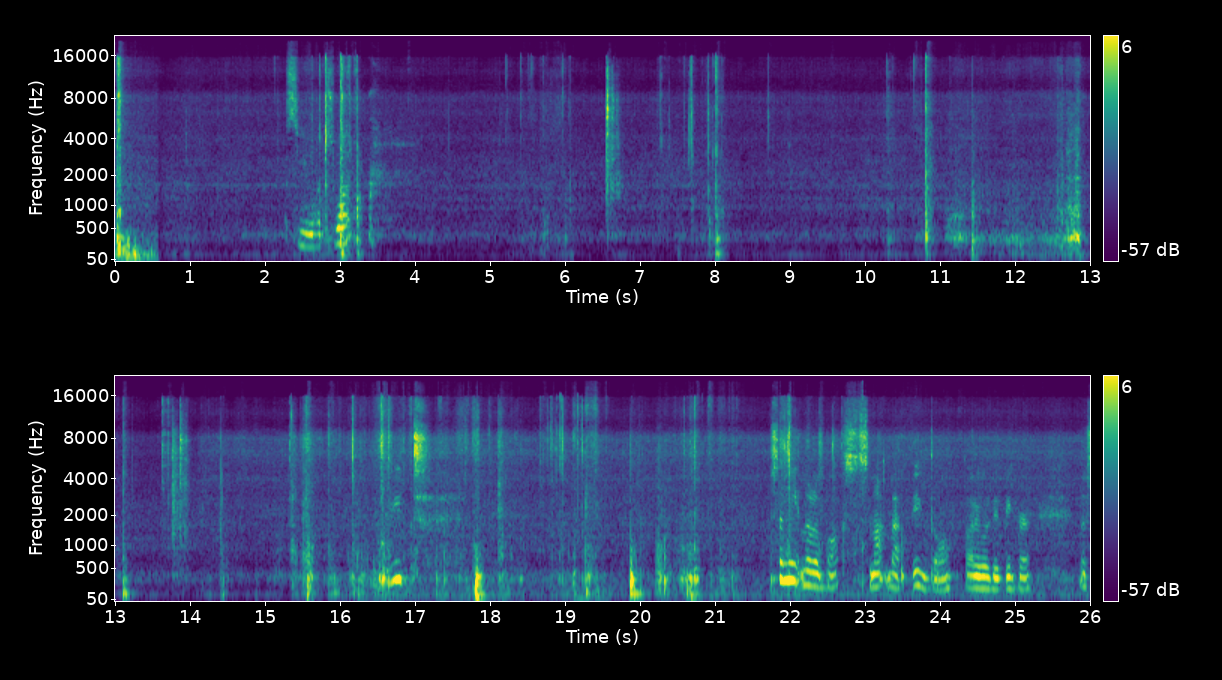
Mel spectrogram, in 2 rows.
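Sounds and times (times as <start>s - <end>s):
rustling and scraping: 11.0s - 13.2s, 15.2s - 23.6s.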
